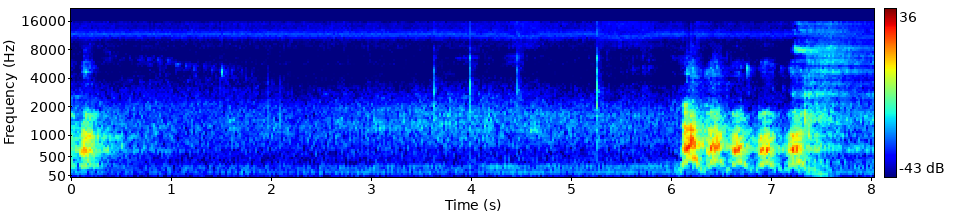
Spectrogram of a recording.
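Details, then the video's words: German Shepherd of working line stock barking while guarding its yard: one short bark, several seconds of near silence, then a rapid run of five loud, rough barks spaced about a quarter second apart. "German shepherd guarding yard"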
